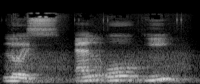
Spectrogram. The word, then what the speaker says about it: loess: नाउ the third agent wind, aeolian and आपका एक और टर्म है that we call it एज लोइस, LOESS.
